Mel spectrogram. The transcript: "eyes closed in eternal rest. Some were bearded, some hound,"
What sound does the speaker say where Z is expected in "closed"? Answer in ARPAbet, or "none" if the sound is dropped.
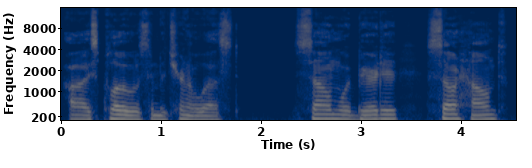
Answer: Z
